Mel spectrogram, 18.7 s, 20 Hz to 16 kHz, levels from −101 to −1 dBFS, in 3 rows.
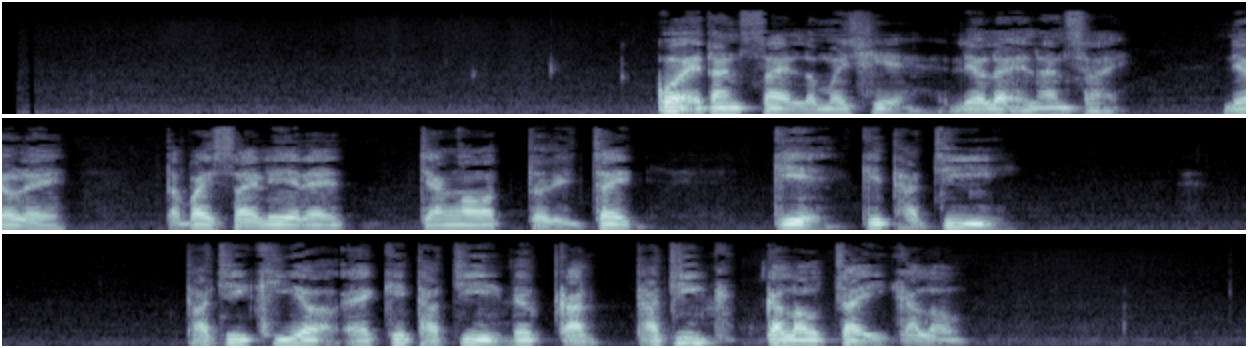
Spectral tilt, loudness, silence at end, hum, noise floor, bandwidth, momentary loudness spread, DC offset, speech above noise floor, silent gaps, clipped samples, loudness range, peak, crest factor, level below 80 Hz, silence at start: -7 dB/octave; -24 LUFS; 1.4 s; none; -73 dBFS; 11.5 kHz; 12 LU; under 0.1%; 49 dB; none; under 0.1%; 5 LU; -2 dBFS; 24 dB; -62 dBFS; 3.3 s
